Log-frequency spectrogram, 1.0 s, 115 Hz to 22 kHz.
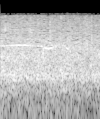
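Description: Stadium crowd roaring in an American football video game on PS4, a steady, dense wash of cheering and applause-like noise filling the moment as the home crowd drowns out the offensive line's snap count.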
